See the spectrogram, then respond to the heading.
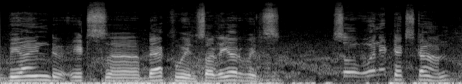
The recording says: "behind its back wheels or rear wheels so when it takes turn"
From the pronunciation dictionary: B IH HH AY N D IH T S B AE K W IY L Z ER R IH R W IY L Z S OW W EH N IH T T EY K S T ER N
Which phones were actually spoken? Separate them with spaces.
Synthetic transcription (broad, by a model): B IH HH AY N D IH T S B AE K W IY L S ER R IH R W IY L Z S OW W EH N IH T T EY K S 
